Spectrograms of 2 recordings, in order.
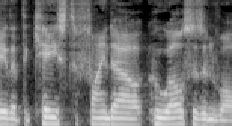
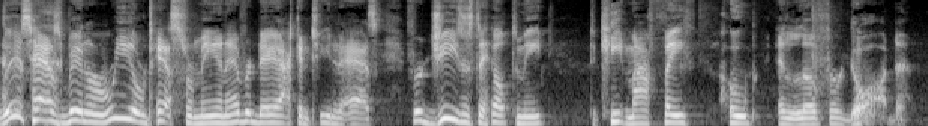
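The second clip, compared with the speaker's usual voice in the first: put-on southern accent; 4 semitones higher than usual. Asked to do the voice from one of the letters, the speaker does Sheila's southern voice. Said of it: "Sheila's a southern".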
